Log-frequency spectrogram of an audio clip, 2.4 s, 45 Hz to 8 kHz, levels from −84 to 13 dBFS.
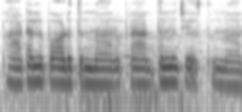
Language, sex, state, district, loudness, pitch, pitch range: Telugu, female, Andhra Pradesh, Guntur, -26 LUFS, 170 Hz, 165-180 Hz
